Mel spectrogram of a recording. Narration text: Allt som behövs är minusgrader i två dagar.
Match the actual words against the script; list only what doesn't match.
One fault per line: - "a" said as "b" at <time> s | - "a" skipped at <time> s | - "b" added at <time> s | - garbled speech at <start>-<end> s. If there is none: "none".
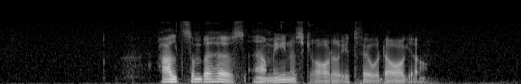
none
